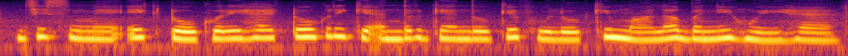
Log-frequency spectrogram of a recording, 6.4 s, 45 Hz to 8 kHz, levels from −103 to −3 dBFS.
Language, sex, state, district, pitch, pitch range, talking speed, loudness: Hindi, female, Uttar Pradesh, Saharanpur, 230 Hz, 220-250 Hz, 140 wpm, -15 LUFS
